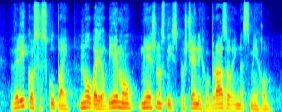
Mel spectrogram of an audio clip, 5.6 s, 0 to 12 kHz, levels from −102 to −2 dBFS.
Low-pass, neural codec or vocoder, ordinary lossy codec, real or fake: 10.8 kHz; codec, 24 kHz, 0.9 kbps, WavTokenizer, medium speech release version 2; MP3, 48 kbps; fake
